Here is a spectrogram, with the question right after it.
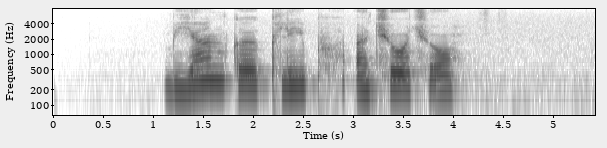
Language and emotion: Russian, neutral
